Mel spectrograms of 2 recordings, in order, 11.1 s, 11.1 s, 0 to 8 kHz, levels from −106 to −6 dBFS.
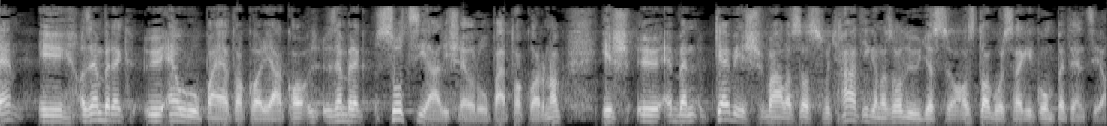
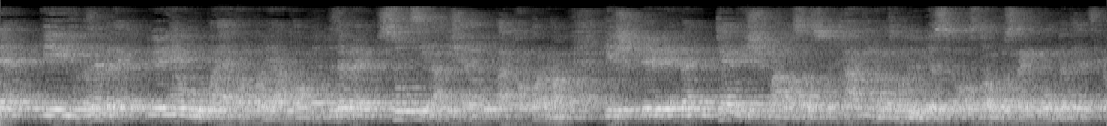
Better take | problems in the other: first | room echo; dies away in 2.2 s

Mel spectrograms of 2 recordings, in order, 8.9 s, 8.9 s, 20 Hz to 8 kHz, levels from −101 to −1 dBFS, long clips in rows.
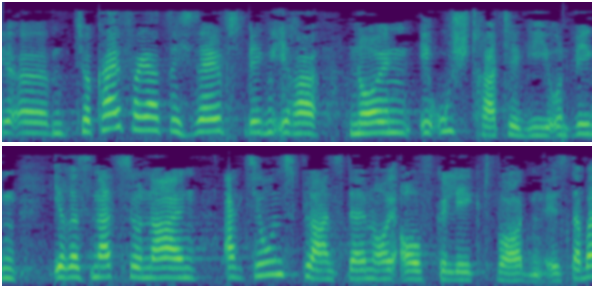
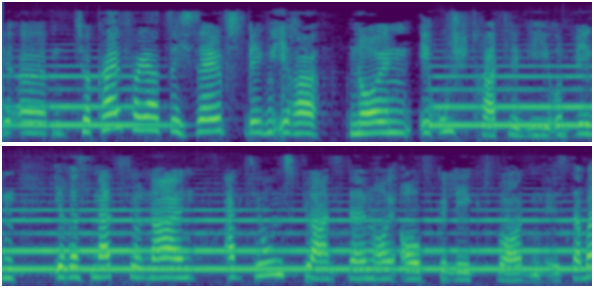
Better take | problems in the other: first | noise reduction (neural mask model RNNoise)

